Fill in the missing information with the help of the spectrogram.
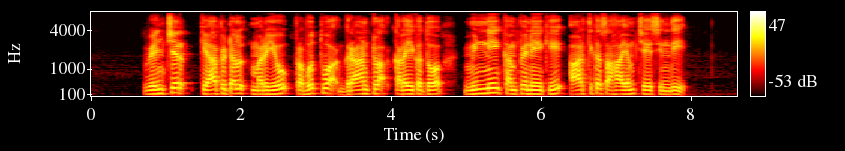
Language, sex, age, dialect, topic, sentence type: Telugu, male, 56-60, Central/Coastal, banking, statement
